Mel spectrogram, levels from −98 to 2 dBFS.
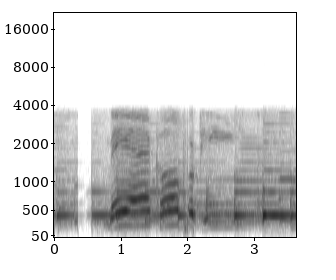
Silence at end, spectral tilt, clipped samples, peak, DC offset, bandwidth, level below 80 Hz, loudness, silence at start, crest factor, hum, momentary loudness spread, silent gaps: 0 s; -7.5 dB/octave; under 0.1%; -10 dBFS; under 0.1%; 3.8 kHz; under -90 dBFS; -24 LUFS; 0 s; 14 dB; none; 15 LU; none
